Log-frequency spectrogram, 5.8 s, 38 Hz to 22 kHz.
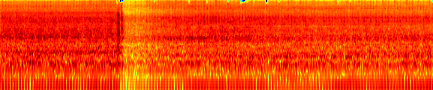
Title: tujp4 nfu bruit moteur rare?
